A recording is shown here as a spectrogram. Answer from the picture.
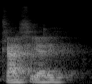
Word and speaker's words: Guy Fieri: Guy Fieri.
